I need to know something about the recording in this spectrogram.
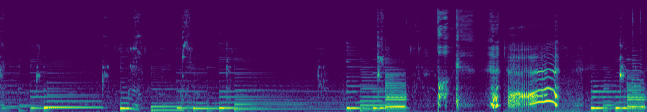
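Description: Acoustic guitar played slowly, single notes picked one after another and left to ring out, as the opening riff of a song. Near the end a brief voice sounds over it.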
